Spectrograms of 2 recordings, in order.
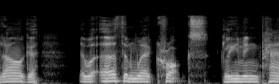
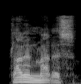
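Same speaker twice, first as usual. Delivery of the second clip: short, clipped answer, a little lower; curt; 4 semitones lower than usual. Acted. Farmer brushing off the detective's question, curt. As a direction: cut it short, unwilling to say more. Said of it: "Richardson said shortly".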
